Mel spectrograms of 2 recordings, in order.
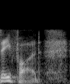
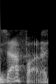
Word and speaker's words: Zaphod: I think it's Zaphod, and they said, well, no, it's the way it's spelled, it's clearly Zaphod. I said, well, but it's the book is just a basically a version of the radio program that came first, and I've heard that, and it's SafeOn, and I've heard the author actually speak. It's like an audiobook version, and there's a television show. Like, there's a lot of evidence here that I'm correct about the pronunciation of the name.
